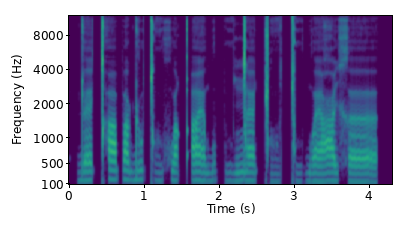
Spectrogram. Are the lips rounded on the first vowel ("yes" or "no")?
no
